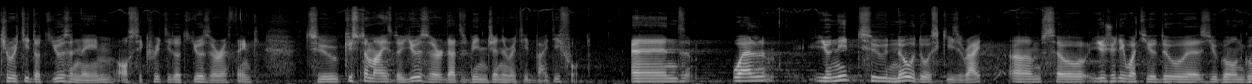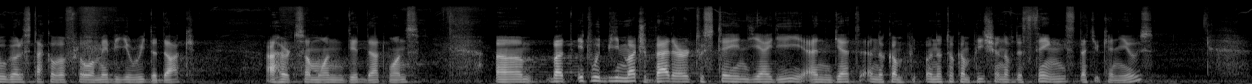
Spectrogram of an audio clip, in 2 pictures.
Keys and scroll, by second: 8.0 Return.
